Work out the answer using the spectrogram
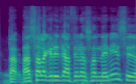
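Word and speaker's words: Saint-Denis: San Denis. No, como suena, San Denis.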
